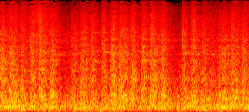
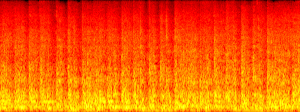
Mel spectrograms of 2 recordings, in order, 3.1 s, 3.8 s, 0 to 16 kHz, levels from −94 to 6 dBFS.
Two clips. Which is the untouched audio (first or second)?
first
